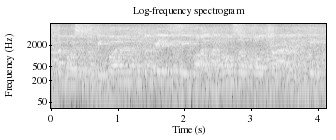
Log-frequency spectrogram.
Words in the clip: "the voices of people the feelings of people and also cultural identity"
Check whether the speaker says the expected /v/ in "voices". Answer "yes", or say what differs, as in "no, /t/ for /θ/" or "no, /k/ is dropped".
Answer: no, /b/ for /v/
